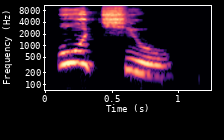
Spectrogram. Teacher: Útil tem som de U. Então, o L tem som de U.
